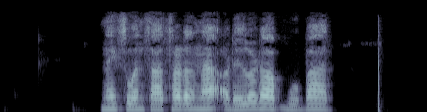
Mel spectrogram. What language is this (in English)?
Thai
